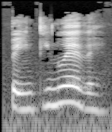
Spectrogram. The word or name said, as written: veintinueve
